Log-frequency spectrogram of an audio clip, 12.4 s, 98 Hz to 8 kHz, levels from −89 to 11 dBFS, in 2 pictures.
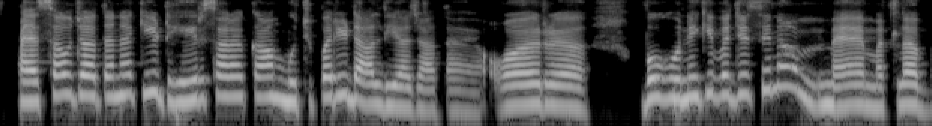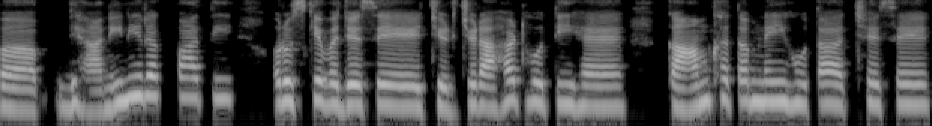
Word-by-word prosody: ऐसा 230 +5 +4
हो 300 - +2
जाता 285 -1 +3
है 275 - 0
ना 290 - +1
कि 315 +1 +1
ढेर 230 +1 0
सारा 275 +2 +2
काम 270 0 +3
मुझ 230 -1 +2
पर 270 - +3
ही 290 - +1
डाल 225 -5 +2
दिया 200 -2 -1
जाता 175 -2 -6
है। 165 -2 -12
और 210 +2 +2 0.7
वो 255 - +5
होने 260 +1 +3
की 300 +3 -3
वजह 290 +1 -1
से 350 +5 -4
न 395 - +1 0.3
मैं 205 +1 +3
मतलब 200 0 0 0.5
ध्यान 170 -5 -3
ही 215 - +1
नहीं 275 +3 +3
रख 280 -1 +1
पाती। 260 -1 -3 0.3
और 225 - +1
उसके 240 +1 0
वजह 210 -1 +2
से 210 +1 0 0.3
चिड़चिड़ाहट 205 +4 0
होती 215 -1 -3
है, 200 0 -1 0.3
काम 190 +2 +4
ख़त्म 235 -2 -2
नहीं 230 0 +1
होता 215 0 -1
अच्छे 210 +1 -4
से 210 +1 -3
225 Hz, 210 wpm, -24 LUFS, 205-260 Hz, 0.7 s, वो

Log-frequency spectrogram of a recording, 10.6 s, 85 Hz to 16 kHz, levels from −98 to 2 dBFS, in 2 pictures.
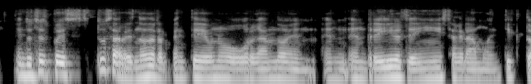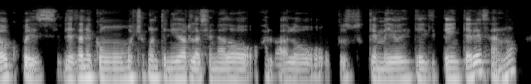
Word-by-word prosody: Entonces, 150 +3 +2
pues, 155 -4 +2
tú 205 - -1
sabes, 155 -11 +4
¿no?, 130 +2 +4
de 135 - +7
repente 115 +1 0
uno 120 0 +1
hurgando 110 +1 +1
en 105 -1 -4
en 110 0 -6
en 115 -2 -2
reels 120 +2 +5
de 110 -1 +2
Instagram 110 -2 -2
o 105 - -5
en 105 +2 -9
TikTok, 125 +2 -1
pues, 140 -5 0
le 115 -1 0
sale 130 0 +3
como 115 -1 -1
mucho 125 +4 -3
contenido 125 -2 0
relacionado 110 -1 -1
al 105 - -8
a - - -4
lo, 105 -1 -3 0.3
pues, 130 - -9 0.2
que 115 - -2
medio 110 0 0
int 115 +1 -6
te 115 -1 -1
te 110 - 0
interesa, 160 +10 +1
¿no? 155 +11 -2
115 Hz, 205 wpm, -21 LUFS, 110-130 Hz, 0.3 s, de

